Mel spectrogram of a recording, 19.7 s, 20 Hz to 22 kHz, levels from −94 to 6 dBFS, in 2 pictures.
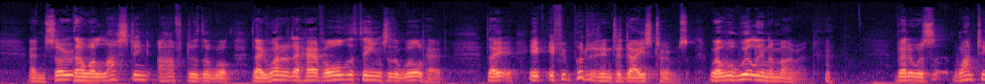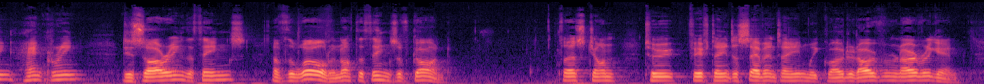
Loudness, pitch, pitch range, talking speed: -20 LUFS, 145 Hz, 130-160 Hz, 190 wpm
